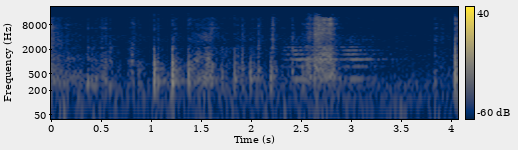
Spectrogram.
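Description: Hard black plastic claw tips scratch and tap across the surface and printed packing tape of a hollow, medium corrugated cardboard shipping box. A quiet series of dry, rasping scrapes and short taps is heard, with a brighter, longer scratch midway and a sharper tap at the end.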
